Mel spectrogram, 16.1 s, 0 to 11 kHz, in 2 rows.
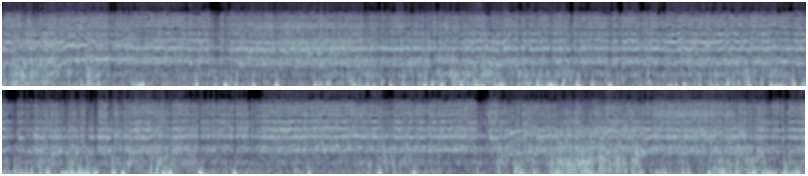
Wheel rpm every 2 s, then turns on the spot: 250, 220, 230, 230, 220, 230, 220, 210.
none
